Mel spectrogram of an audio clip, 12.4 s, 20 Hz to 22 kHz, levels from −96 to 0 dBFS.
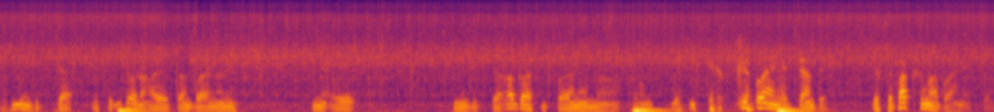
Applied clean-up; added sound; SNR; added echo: none; Frying (food); 9 dB; none.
